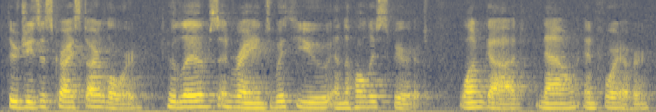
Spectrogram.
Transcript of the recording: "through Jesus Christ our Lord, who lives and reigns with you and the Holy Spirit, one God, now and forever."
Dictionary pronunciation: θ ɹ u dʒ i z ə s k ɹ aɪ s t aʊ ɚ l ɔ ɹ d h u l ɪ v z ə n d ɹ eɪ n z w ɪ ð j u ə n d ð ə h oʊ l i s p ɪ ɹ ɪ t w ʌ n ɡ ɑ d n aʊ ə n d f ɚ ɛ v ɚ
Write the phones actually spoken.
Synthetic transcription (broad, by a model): θ ɹ u dʒ i z ə s k ɹ aɪ s t aʊ ɚ l ɔ ɹ d h u l ɪ v z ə n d ɹ eɪ n z w ɪ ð j u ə n ð ə h oʊ l i s p ɪ ɹ ɪ t w ʌ n ɡ ɑ d n aʊ ə n d f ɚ ɛ v ɚ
